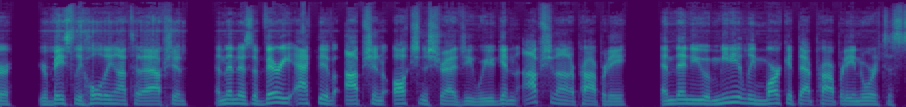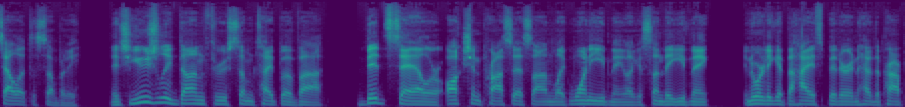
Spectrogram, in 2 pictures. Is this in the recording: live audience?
yes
